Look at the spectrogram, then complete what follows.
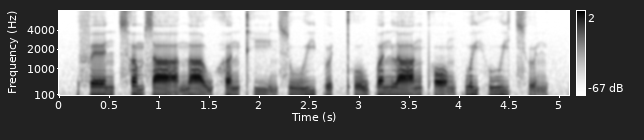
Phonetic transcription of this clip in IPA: f ɛː˧ n t͡sʰ ɐ˥ m s aː˨˩ n̪ aː˨˩ w h ɐ˨˧ n kʰ iː˨˩ n s uː˨˥ j p ɵ˨ t̚ pʰ o˨˧ w p ɐ˥ n l aː˨˥ ŋ pʰ ɔː˨˩ ŋ kʷ ɐ˥ j h uː˥ j t͡sʰ ɵ˨˩ n

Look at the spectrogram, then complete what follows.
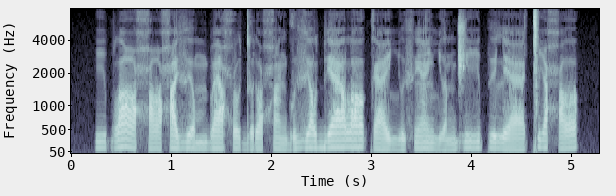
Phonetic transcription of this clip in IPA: iː˨ b lˠ ɑː˦˨ ħ ɑː˨ ħ æ˨ vʲ ʌː˨ m b æ˨ ħ u˨ d ʊ˨ ɾ ʊ˨ ħ æ̃˨ ɡ ʊ˨˦ vʲ æ˦ lˠ bʲ æː˦ lˠ ʌː˦ k æː˨ ʎ ʊ˨ fʲ æ̃˦ ʎ ʌ˨ n d͡ʒ iː˦ pʲ ʊ˦ lʲ æː˨ ǀ i˦ ħ ʌ˨˦

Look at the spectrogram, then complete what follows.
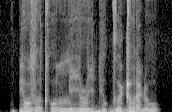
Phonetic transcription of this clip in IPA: pʲ ɔ z ɤ tʰ o lː i ɹ i bʲ u ɡ ɯ ɖ ɤ ɾ a ɳ u

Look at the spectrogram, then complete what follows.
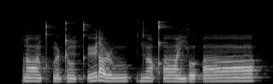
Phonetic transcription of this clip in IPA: ɾ ɑ̃ː kʷʰ ɑ̃ ʈ õ kʼ ø ɾ ɑ ɭ u | d ũː qʼ ɑ̃ː j o ʔ ɑ̃ː

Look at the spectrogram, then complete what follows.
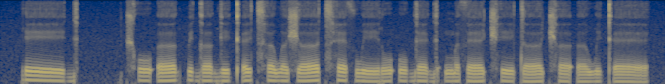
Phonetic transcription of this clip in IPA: ɾ eː ɡ | t͡ʃʰ oː ʔ ɜː k͡p e ɡ ɜː ɡ ɾ e kʼ ɛ ɪ̯ t͡sʰ ɜ w ɜ ʃ ɜː t͡sʰ ɛː θ w eː ɾ o ʔ o ɡ ɛː ɡ ɛ ʔ ŋ͡m ɜ θ ɛː t͡ʃʰ eː t ɜː t͡ʃʰ ɜː ʔ ɜː w e kʼ ɛː

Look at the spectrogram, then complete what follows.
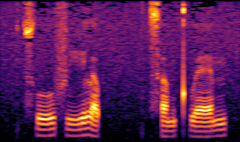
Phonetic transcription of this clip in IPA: t͡sʰ uː˨˥ f iː˨˥ l ɐ˨ p̚ | t͡sʰ ɐ˨ m kʷʰ ɛː˨˥ m

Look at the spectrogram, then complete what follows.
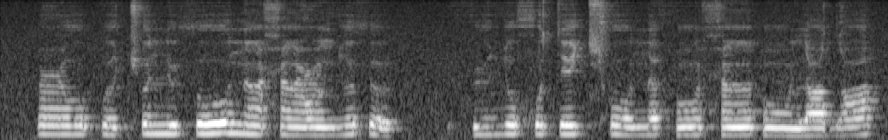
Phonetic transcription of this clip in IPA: ʕ oː p ɵ cʰ ɵ n ʉ θ oː n ɐ̃ː ħ ɐ̃ː ʕ õ ʎ ɵ θ ɵ | h ʉ ʎ ɵ χʷ ɐ t e t͡ɕʰ oː n ɐ h õː ħ ɐ̃ː ʔ õː l e dˤ a

